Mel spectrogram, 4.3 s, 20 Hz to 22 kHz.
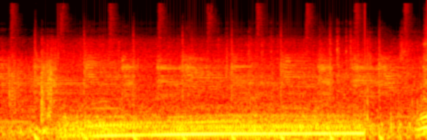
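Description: A Ranger utility vehicle idles and revs at minus 25 degrees on a frozen fishing trip, a steady loud engine drone with a rising whine, close by and continuous, with scattered clicks and knocks.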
